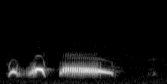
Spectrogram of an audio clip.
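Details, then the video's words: Spotted dove of 'giọng thổ' voice style, 'thúc' and 'gáy gọi' cooing: one clear phrase of two short rounded hoots followed by a long, evenly pulsing low coo that fades out. "Cu gáy giọng thổ/ chuẩn thúc và gáy gọi"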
